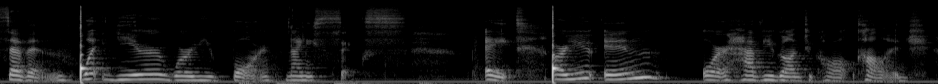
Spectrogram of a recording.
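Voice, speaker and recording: Slow-talking young woman vlogger. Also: mid-range voice, noisy background. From Hong Kong. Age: 20s. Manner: relaxed, unhurried, chatty with restarts. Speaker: YouTuber. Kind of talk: casual Q&A vlog.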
